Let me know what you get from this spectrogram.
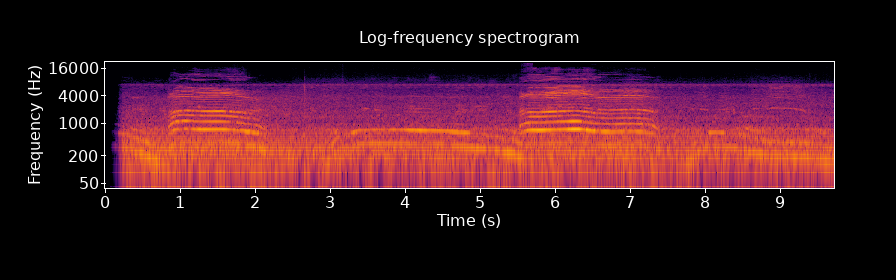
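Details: Angry cats in a fight, with long wavering caterwauls rising and falling in pitch, loud harmonic-rich yowls near two and six seconds, lower drawn-out growling moans between them over a steady background hiss.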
